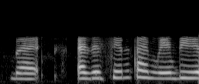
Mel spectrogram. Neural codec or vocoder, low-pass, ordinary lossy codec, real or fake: codec, 16 kHz, 2 kbps, X-Codec, HuBERT features, trained on general audio; 3.6 kHz; none; fake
